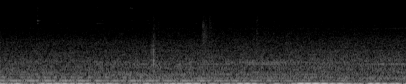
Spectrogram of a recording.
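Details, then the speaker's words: Insurance-auction Nissan Armada, front-end collision total, idling with AC on and fan running: steady low engine hum, even pulse, faint fan whir, no knocks or ticks; healthy idle. "overall walking around this thing looks uh pretty dang good really not beat up bad at all it's got a healthy sounding engine"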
